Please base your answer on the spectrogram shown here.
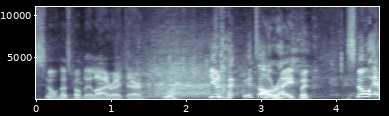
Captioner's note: audience laughter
